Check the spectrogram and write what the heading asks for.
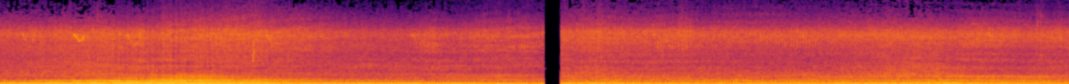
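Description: Steady, loud outdoor background noise, an even hiss over a low rumble, broken by a brief dead silence about eight seconds in where the footage is cut.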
